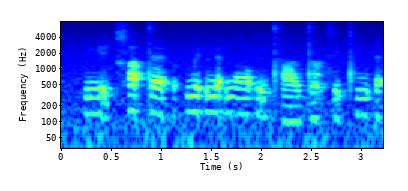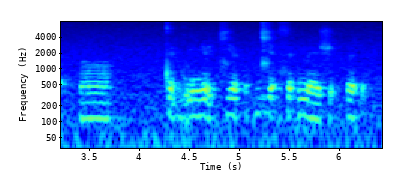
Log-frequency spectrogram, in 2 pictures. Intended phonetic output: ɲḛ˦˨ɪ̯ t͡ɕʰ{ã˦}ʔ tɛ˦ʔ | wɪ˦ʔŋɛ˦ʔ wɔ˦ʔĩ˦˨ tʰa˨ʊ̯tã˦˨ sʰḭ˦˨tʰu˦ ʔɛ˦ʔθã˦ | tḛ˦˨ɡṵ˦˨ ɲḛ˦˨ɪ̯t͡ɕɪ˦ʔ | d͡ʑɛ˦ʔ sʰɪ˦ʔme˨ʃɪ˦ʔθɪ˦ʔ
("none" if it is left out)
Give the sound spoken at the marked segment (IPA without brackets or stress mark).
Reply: ä˦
